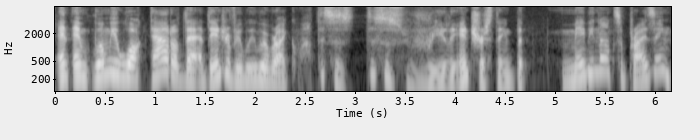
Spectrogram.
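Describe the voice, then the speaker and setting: A man with a slight non-native accent, high-pitched for a man, at a very fast pace, with very wide pitch swings and big swings in loudness, in a dry, close recording with no echo, very clean over a silent background. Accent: slight foreign. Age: 40s. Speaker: professor and new citizen. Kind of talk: interview.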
